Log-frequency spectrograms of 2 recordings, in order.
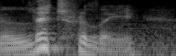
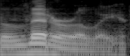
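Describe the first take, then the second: First: The middle consonant is a crisp T sound. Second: The middle consonant is a soft D sound. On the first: "I don't say literally" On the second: "I definitely use the D's"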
